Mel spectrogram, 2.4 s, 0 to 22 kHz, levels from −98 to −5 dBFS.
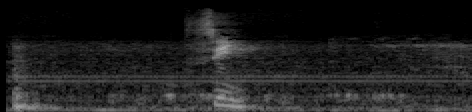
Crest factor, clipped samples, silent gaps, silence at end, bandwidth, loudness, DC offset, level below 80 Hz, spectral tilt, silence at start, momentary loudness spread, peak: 26 dB; under 0.1%; none; 0 s; 16 kHz; -43 LUFS; under 0.1%; -74 dBFS; -3 dB/octave; 0.05 s; 23 LU; -24 dBFS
